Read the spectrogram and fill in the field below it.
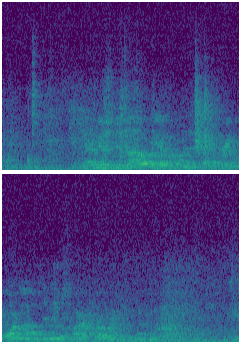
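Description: A man speaks out loud in a large, echoing hall.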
